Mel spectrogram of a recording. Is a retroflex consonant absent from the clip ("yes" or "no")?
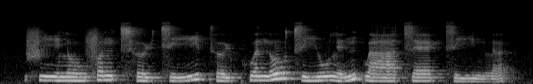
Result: yes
